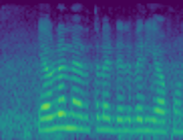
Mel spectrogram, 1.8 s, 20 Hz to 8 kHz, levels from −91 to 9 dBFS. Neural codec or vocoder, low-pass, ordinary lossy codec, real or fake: none; 7.2 kHz; none; real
